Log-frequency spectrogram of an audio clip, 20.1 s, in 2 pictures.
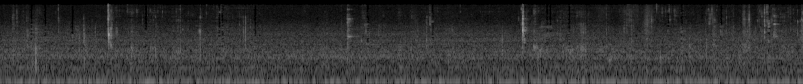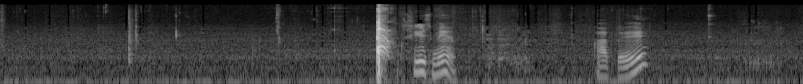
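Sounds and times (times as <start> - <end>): person chewing fried chicken: 0.0 - 3.3, 4.5 - 12.7
low steady hum: 0.0 - 20.0.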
